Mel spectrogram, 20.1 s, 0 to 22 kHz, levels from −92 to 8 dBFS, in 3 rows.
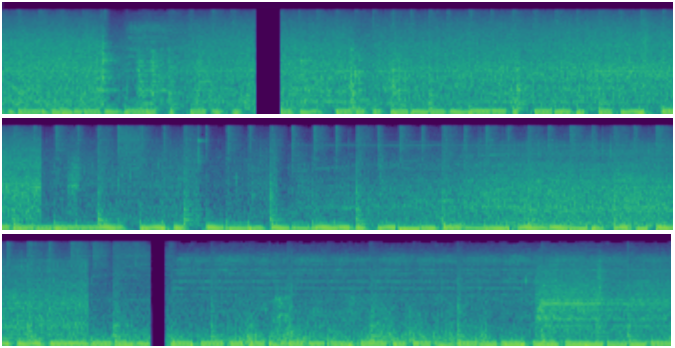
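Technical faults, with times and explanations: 2.53 to 2.79 s, playback stall: the sound cuts to silence for about 0.25 s mid-flow, then resumes. The player likely ran short of data or had its output thread blocked.
2.79 to 4.47 s, time-compressed catch-up: the sound runs about 1.15 times faster at unchanged pitch while the player works off the backlog from the stall. Small slices are removed and cross-faded. A speed-up would raise the pitch, and this does not.
14.90 to 15.05 s, playback stall: a shorter silence of about 0.15 s interrupts the sound, which then continues. This is likely another brief starvation or blocked thread in the player.
15.05 to 16.53 s, time-compressed catch-up: a gentler hurry at about 1.1 times normal speed, with pitch unchanged as small pieces are cut out and cross-faded. It eases back to normal pace once the backlog is cleared.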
